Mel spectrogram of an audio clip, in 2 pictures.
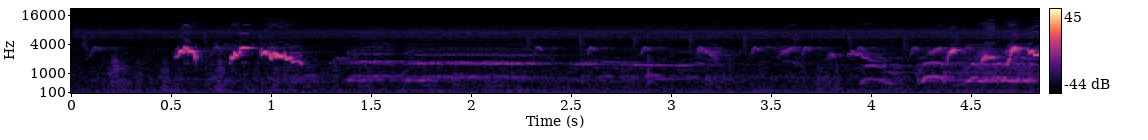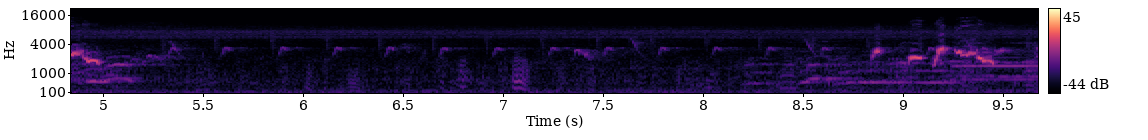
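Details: Decoy red-whiskered bulbul singing at a trap to draw in wild birds, 28 June 2020; short bursts of loud chirpy, tumbling notes repeat roughly every four seconds, with softer twittering between them and steady hiss.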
